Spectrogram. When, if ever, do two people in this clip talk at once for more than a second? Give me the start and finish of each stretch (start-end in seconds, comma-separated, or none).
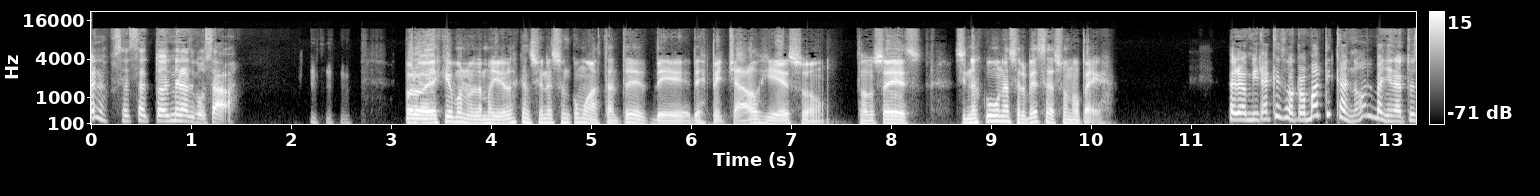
none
